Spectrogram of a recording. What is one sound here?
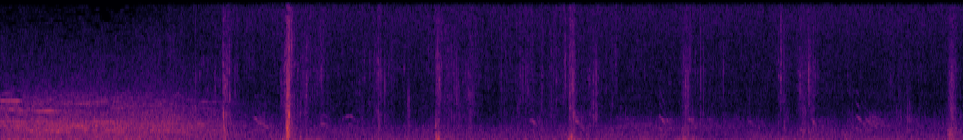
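Rubber boots squelch and tramp through mud.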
